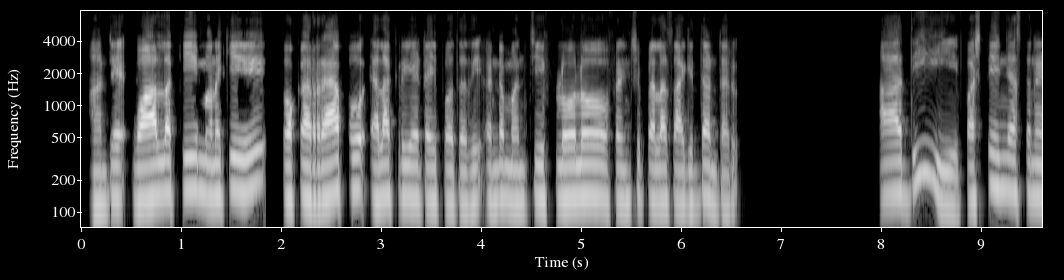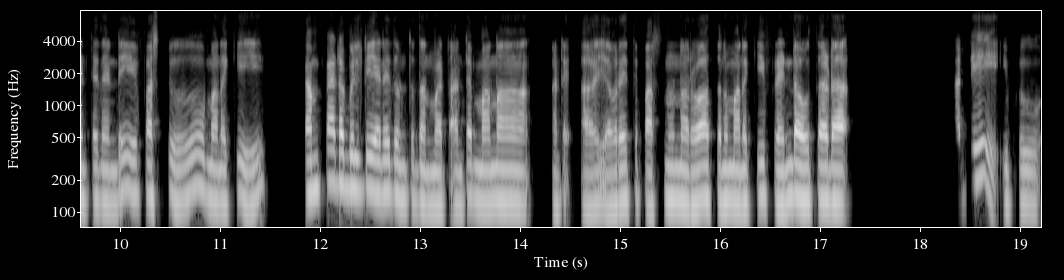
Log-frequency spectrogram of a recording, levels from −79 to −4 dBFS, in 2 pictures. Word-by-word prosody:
అంటే 120 +3 -2 0.2
వాళ్ళకి, 145 +4 +7 0.2
మనకి 140 +3 +1 0.5
ఒక 135 0 +3
ర్యాపో 155 +3 +6 0.2
ఎలా 140 +1 +4
క్రియేట్ 135 -1 -1
అయిపోతది? 125 -1 -3
అంటే 135 +2 -1
మంచి 125 +2 -3
ఫ్లోలో 135 +1 +4 0.2
ఫ్రెండ్‌షిప్ 130 +1 -4
ఎలా 125 0 +3
సాగిద్ది 120 +3 0
అంటారు? 115 -1 -6 1.5
అది 145 +7 0 0.4
ఫస్ట్ 130 0 -2
ఏం 165 - 0
జేస్తానంటేనండి. 135 -2 -3 0.2
ఫస్టూ 140 0 -4 0.4
మనకి 125 +2 -4 0.6
కంపాటబిలిటీ 165 0 0
అనేది 150 0 -1
ఉంటదనమాట. 125 -3 -3
అంటే 120 +4 -3
మన 125 +1 -1 0.6
అంటే 115 - -7 0.2
ఆహ్, 110 +1 -2
ఎవరైతే 125 +4 -2
పర్సనున్నారో 120 +1 -1
అతను 130 -1 -3
మనకి 125 +3 -3
ఫ్రెండవుతాడా 130 0 +2 1.2
అంటే 200 +10 -5 0.3
ఇప్పుడు 120 +1 -7
130 Hz, 110 wpm, -23 LUFS, 125-140 Hz, 1.5 s, వాళ్ళకి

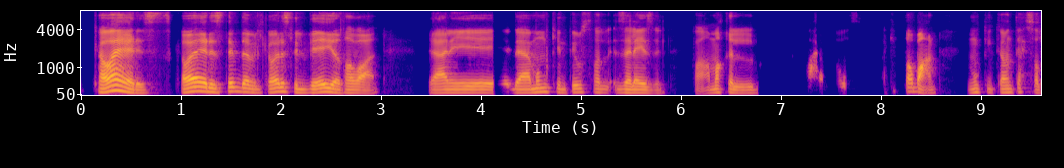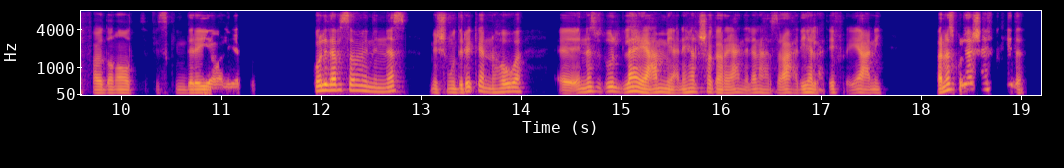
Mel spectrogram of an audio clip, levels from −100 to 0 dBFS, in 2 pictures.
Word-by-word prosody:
كوارث، 105 0 +7
كوارث 140 0 +6
تبدأ 150 -1 +2
بالكوارث 130 +5 0
البيئية 120 +3 +3
طبعًا، 110 -1 -1 0.5
يعني 110 0 +1 0.2
ده 115 -1 +2
ممكن 130 -3 -5
توصل 125 -2 -7
زلازل 110 -3 -1 0.3
في - - -14
أعماق 120 +3 -5
البحر 105 -1 -4 0.8
المتوسط - - -20 0.2
أكيد - - -36
طبعًا، - - +2 0.3
ممكن 125 0 -9
كمان 120 +1 -5
تحصل 130 -6 -10
فيضانات 110 0 -5
في - - -40
اسكندرية 110 +1 -2
وليكن، 105 +1 -11 0.6
كل 180 +4 +5
ده 200 - +6
بسبب 195 -2 -1
إن 165 -3 -3
الناس 160 +4 -3 0.2
مش 120 0 -4
مدركة 150 +7 -2
إن 130 - -6
هو 145 +4 -1 0.4
الناس 155 +5 -2
بتقول: 150 0 -4
"لا 160 -1 +4
يا - - +6
عم 125 +1 0
يعني 110 +1 -4
هي 135 - -4
الشجرة 135 -5 0
يعني 115 +1 -5
اللي 110 - -8
أنا 120 -1 -7
هازرعها 110 +1 -4
دي 115 +3 -4
هي - - -1
اللي 110 -3 -4
هتفرق 120 0 -12
يعني؟" 110 -1 -3 0.5
فالناس 205 +2 +3
كلها 215 0 -1
شايفة 220 +1 -1
كده، 400 +2 -9
120 Hz, 170 wpm, -24 LUFS, 110-140 Hz, 0.8 s, كوارث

